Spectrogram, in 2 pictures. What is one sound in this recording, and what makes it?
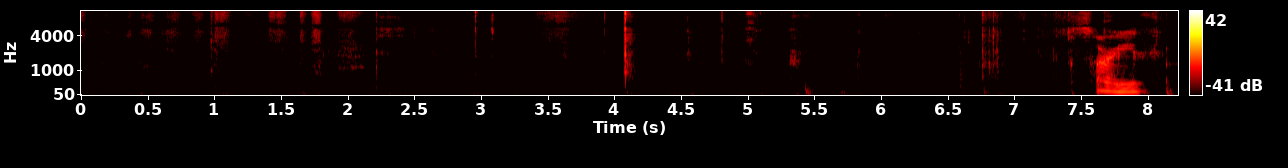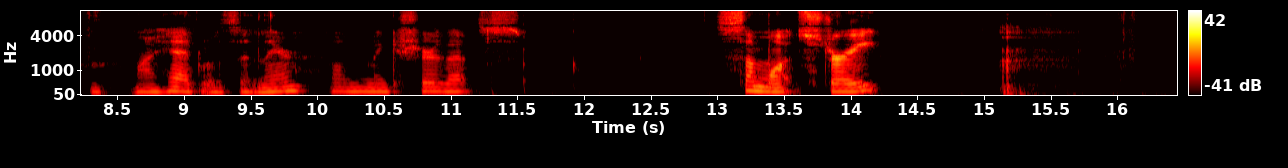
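Paper rustles softly as hands press and smooth it.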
